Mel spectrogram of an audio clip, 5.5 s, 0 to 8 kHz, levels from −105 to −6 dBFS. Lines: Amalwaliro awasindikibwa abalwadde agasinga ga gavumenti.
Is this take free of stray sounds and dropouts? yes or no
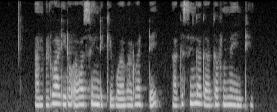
no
